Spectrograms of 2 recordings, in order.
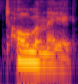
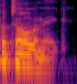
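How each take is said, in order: First: The initial P is not pronounced. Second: The initial P is pronounced aloud. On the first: The speaker calls it right. "The P is silent" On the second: The speaker calls it wrong. "it's not Ptolemaic"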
